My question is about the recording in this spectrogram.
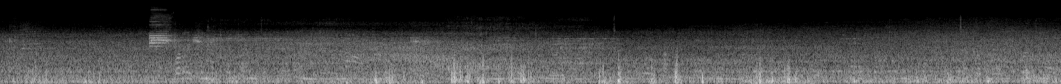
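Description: City road traffic heard from a moving vehicle, with wind on the microphone and a short horn toot about one and a half seconds in. Irregular knocks and rattles come through the middle of the stretch.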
